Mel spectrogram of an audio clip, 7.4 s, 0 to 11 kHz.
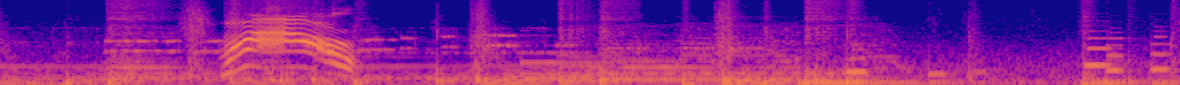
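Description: A cat in Persona 5 Royal lets out one loud, drawn-out meow early on, set against steady game music and soft effects.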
